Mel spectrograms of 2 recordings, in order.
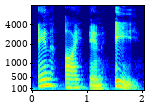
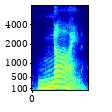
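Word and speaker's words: nine: If it were just N-I-N, it would be pronounced as nin, but it's 9 because it has the E on the end of the word, which lengthens the sound of the vowel.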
